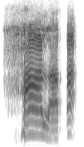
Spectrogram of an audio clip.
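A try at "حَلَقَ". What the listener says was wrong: Ada desahnya itu masih. Halaka.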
